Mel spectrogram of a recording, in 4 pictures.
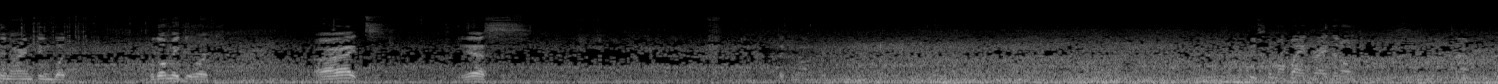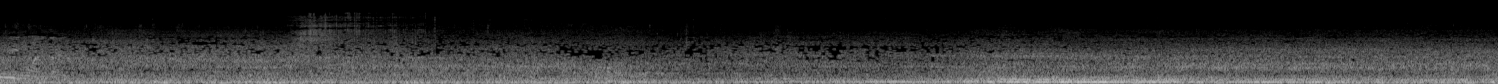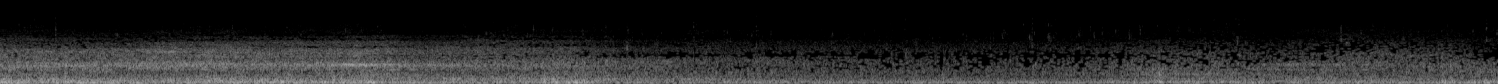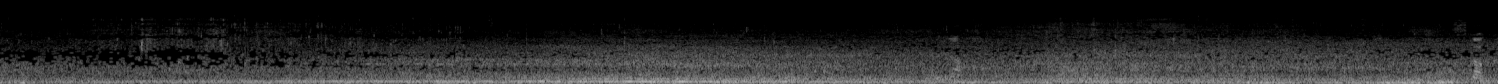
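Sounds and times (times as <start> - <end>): road traffic rushing: 0.0 - 40.4, 41.2 - 59.9
low engine hum: 0.0 - 59.9.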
